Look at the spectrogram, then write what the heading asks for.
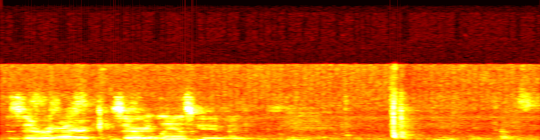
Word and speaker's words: xeric: All right, Zero, how do you pronounce that? Xeric.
